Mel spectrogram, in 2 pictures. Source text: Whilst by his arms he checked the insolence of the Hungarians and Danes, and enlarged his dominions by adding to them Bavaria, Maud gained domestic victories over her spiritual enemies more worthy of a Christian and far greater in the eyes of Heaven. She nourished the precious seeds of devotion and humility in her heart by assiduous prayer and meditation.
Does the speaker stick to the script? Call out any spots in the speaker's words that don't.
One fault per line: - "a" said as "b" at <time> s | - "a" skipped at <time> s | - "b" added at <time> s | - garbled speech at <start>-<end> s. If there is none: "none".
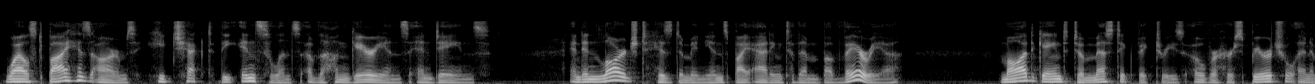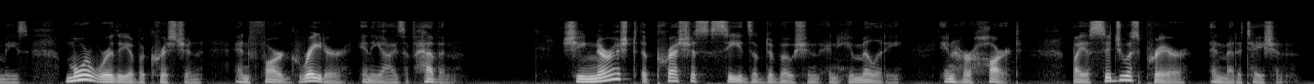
none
